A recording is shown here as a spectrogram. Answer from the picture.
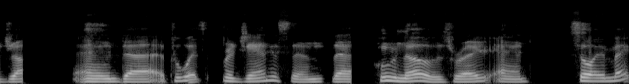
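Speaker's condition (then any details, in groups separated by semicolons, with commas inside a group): Cerebral palsy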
